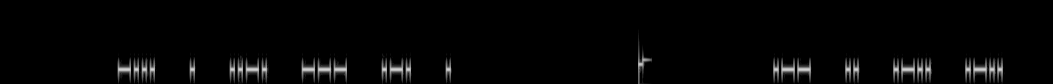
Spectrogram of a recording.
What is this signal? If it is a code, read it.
Morse code, heard as a keyed tone, about 30 wpm, spaced as for 17 wpm, 700 Hz. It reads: BEFORE WILL
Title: 3x Character Spacing - Top 200 Words - 30wpm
